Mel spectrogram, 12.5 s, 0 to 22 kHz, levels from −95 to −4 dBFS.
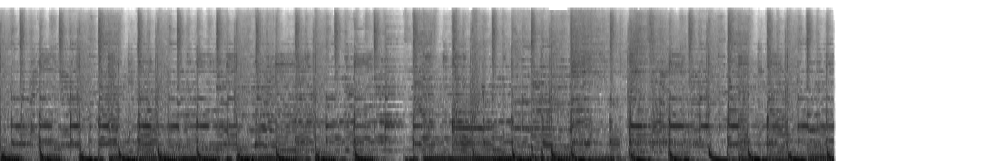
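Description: At 4.87 to 5.15 s and again at 8.03 to 8.14 s, AAC frame loss with concealment leaves smeared, noisy patches. About 170 ms and 85 ms of data went missing, consistent with four and two lost frames. The decoder filled each gap by extrapolating the last good spectrum. From 10.43 s to the end, the audio dropout to silence cuts the sound to silence with no room tone, likely because the input was lost while recording continued.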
